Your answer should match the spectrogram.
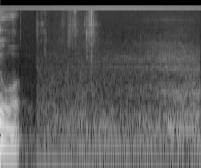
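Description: A man's voice breaks off just after the start, leaving quiet room sound with a few faint, light clinks under a second in.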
